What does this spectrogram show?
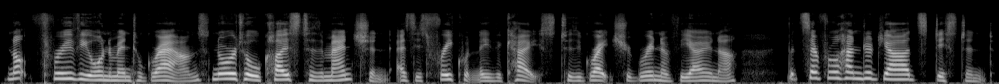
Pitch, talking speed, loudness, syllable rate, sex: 200 Hz, 160 wpm, -20 LUFS, 4.6 syllables/s, female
